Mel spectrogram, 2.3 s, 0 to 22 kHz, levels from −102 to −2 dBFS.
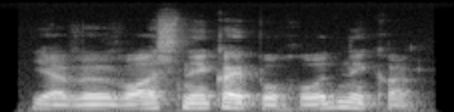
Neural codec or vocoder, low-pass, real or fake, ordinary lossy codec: none; 19.8 kHz; real; none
